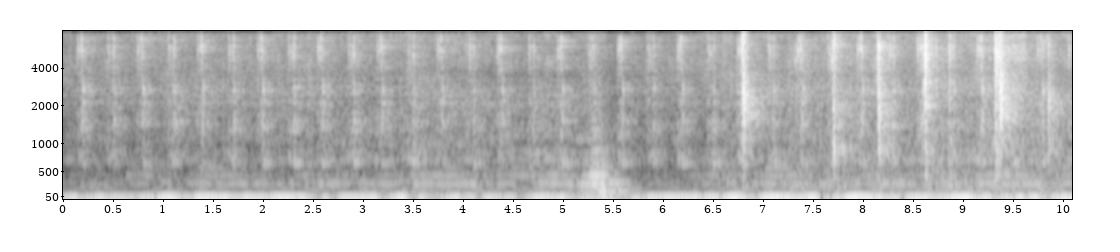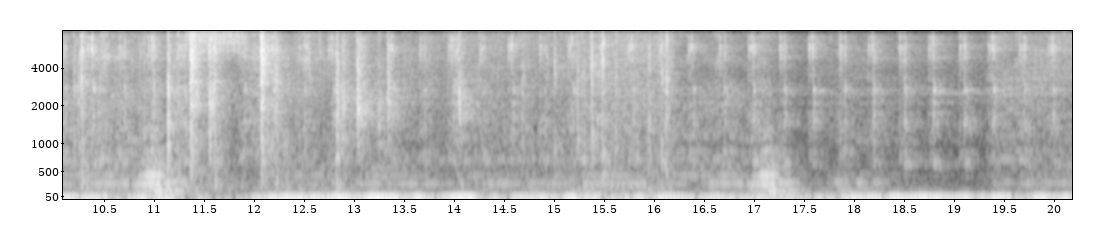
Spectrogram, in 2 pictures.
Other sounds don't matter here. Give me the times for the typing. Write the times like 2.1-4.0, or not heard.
6.8-16.2.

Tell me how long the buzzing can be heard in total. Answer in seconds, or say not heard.
20 s.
